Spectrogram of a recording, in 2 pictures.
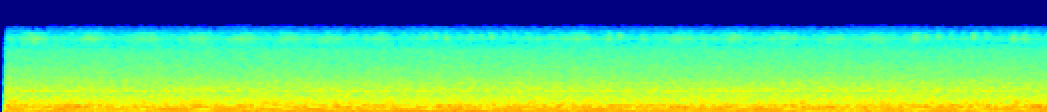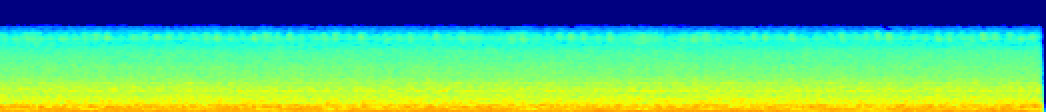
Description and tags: noisy air conditioner
well,we all have a noisy PC !so I decided to record my PC fan
it's sounds exactly like an air conditioner (with a little imagination)
SOUND, FX, recording, OFFICE, home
